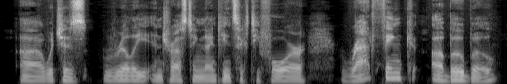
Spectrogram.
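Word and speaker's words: Rat Pfink a Boo Boo: Ratfink Abubu. That's the correct pronunciation. Don't listen to people who tell you Ratfink and Boo Boo or like IMDb.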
